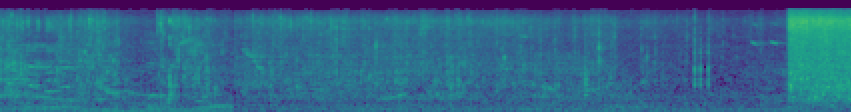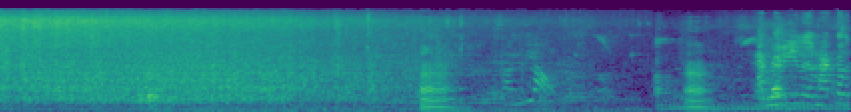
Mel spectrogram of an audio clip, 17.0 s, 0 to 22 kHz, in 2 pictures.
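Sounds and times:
running water rushing: 0:00.0 - 0:06.7, 0:07.9 - 0:14.2
faint outdoor hiss: 0:00.0 - 0:17.0.

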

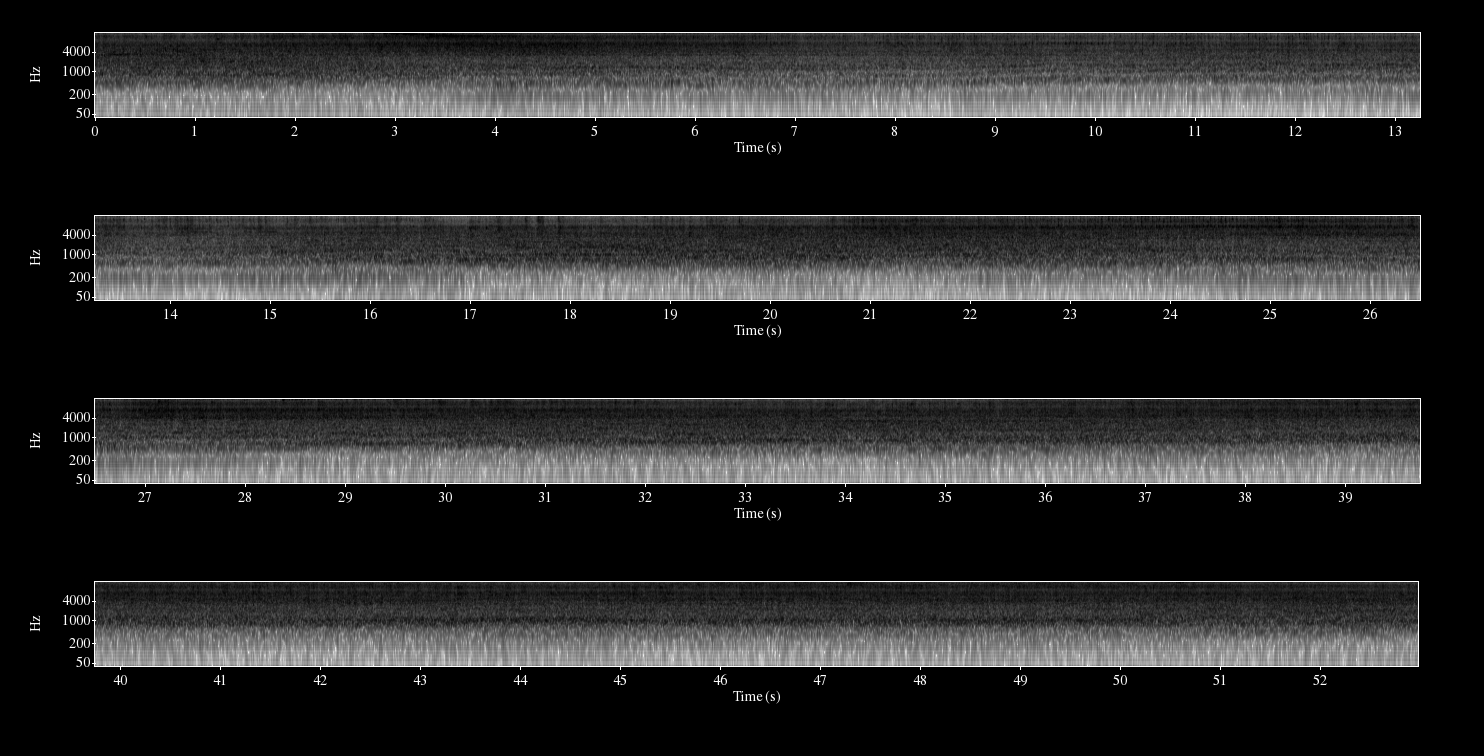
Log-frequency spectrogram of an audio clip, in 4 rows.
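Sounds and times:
combine harvester running: 0:00.0 - 0:52.9.

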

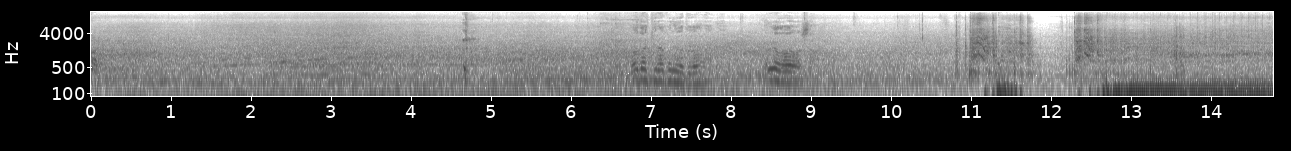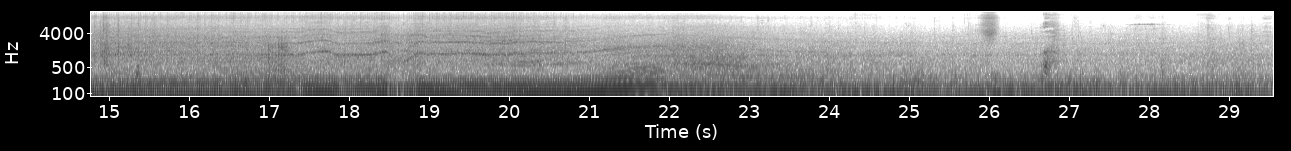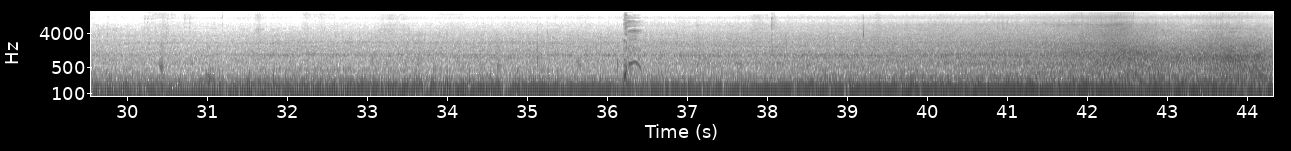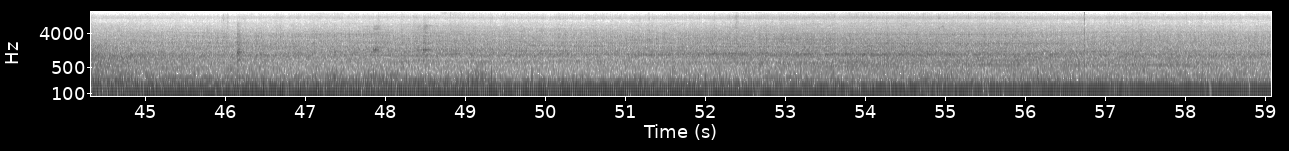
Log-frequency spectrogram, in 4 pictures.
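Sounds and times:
motorcycle engine at low revs: 0:10.8 - 0:41.8, 0:44.4 - 0:59.0.

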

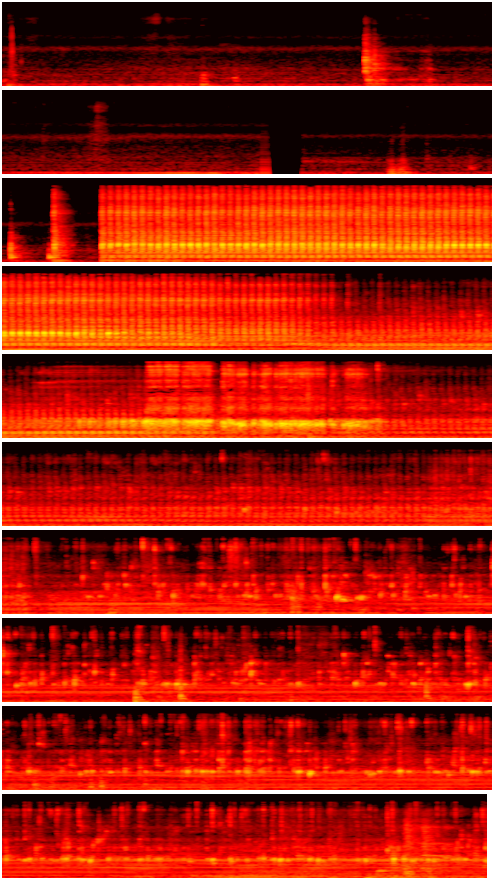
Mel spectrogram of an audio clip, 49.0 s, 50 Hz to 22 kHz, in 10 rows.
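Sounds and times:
machine humming: 0:10.8 - 0:30.2
pump buzzing: 0:10.8 - 0:48.9
hot water splashing into mug: 0:19.6 - 0:27.8.

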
